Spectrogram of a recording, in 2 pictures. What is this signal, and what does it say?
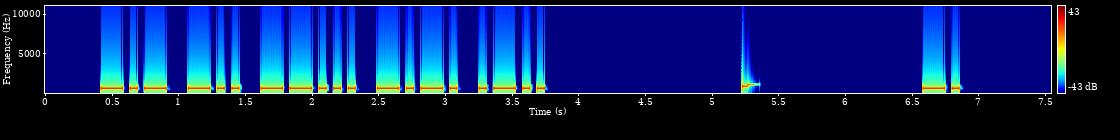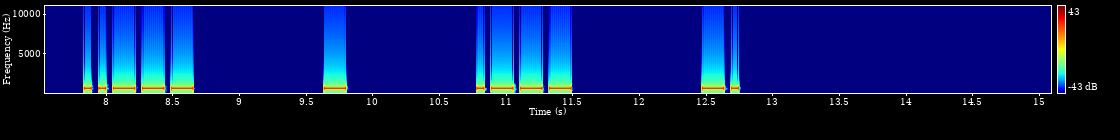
Morse code, heard as a keyed tone, about 22 wpm, spaced as for 11 wpm, 700 Hz. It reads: KD7CL N2TJN
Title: USA Call Signs - 5 Characters - 6x Character Spacing - 22wpm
